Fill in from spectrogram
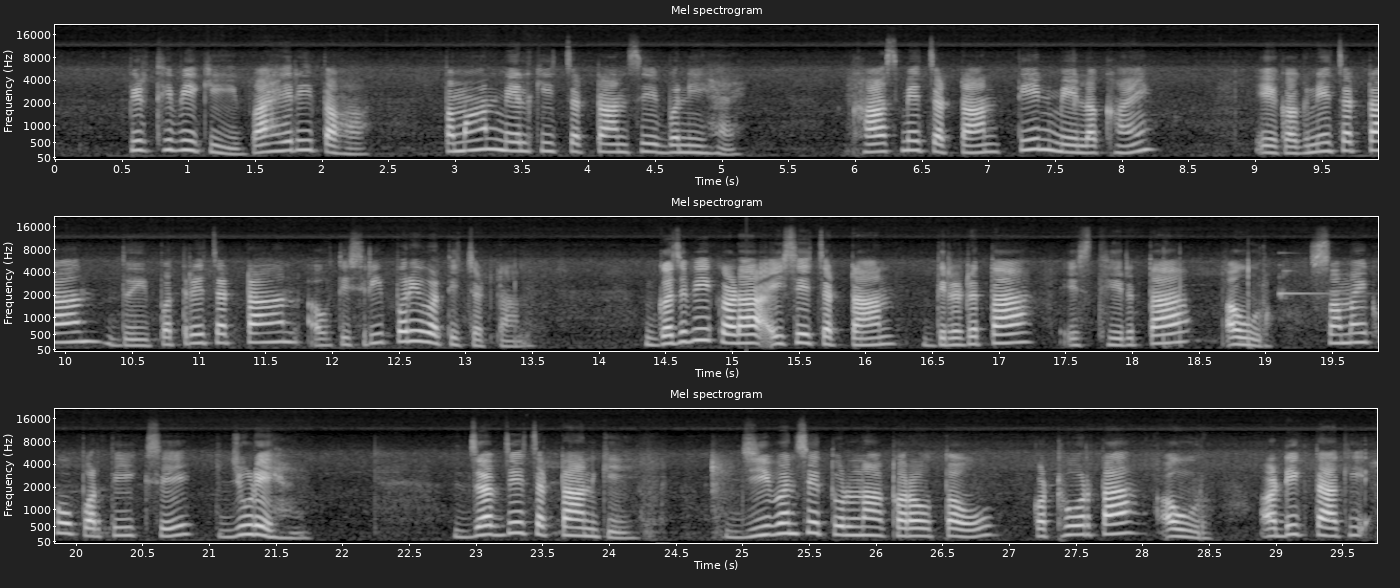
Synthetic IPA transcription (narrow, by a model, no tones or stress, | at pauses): pɾɪt̪ʰbikibaːɦeɾit̪əɦə | t̪əmaːnmeːlkit͡ʃəʈːaːnsebəniɦɛː | kʰaːsmẽt͡ʃəʈːaːnt̪iːnmeləkʰaẽ | eːkəɡnet͡ʃəʈːaːnd̪uipət̪ɾet͡ʃəʈːaːnɔ̰ːɾt̪isɾipəɾiʋəɾt̪it͡ʃəʈːaːn | ɡəd͡ʒbikəɽaʔə̰ɪset͡ʃəʈːaːn | d̪ɪɾəɖt̪a | ɪst̪ʰiɾt̪a | ɔʊɾ | səməjkopɾət̪iːkse | d͡ʒʊɽeɦɛ̃ | d͡ʒəbd͡ʒet͡ʃəʈːaːnki | d͡ʒiːβənset̪ulnakəɾəʊt̪əo | kəʈʰoːɾt̪aɔʊɾ | əɖʱikt̪aki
